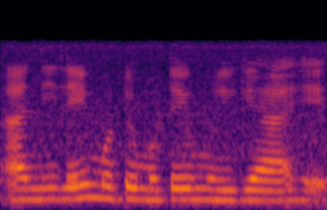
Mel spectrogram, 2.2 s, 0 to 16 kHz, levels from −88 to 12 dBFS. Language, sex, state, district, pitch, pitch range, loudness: Marathi, female, Maharashtra, Aurangabad, 195 Hz, 185-205 Hz, -23 LUFS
